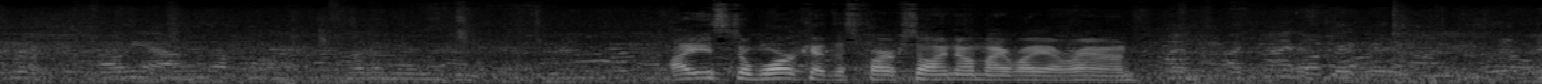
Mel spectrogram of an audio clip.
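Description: A crowd chatters outdoors all around.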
